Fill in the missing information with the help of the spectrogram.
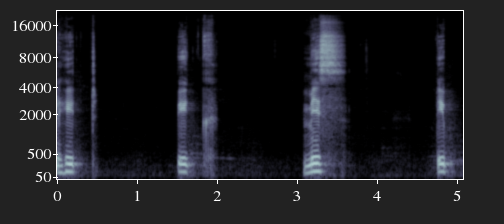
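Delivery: हिट, पिक, मिस, टिप with a short i as in hit; teacher demo of short i in हिट and पिक; short i words. Shown as a demonstration. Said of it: "For example".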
